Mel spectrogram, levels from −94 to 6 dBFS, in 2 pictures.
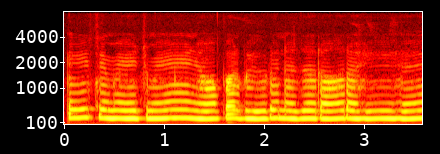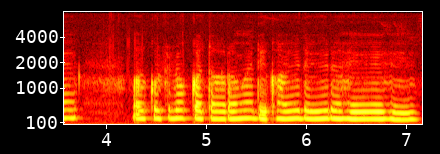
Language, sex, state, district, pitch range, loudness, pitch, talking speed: Hindi, female, Rajasthan, Jaipur, 200-210 Hz, -16 LUFS, 205 Hz, 160 wpm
